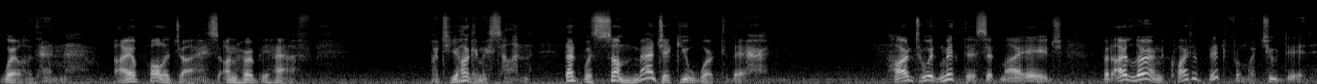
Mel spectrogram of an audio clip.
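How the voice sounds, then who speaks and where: A man's voice: mid-range voice, huge pitch swings, a little slow, creaky, a bit bright, a little hiss or hum, heavily acted. An actor playing a courteous, intellectual middle-aged man in a game dub, speaking formally and theatrically. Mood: apologetic, admiring.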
